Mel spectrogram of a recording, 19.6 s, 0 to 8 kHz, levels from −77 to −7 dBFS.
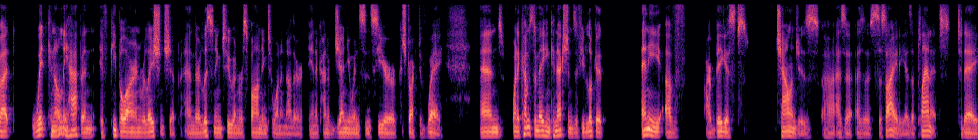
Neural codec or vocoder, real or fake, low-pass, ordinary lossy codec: none; real; 7.2 kHz; MP3, 64 kbps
